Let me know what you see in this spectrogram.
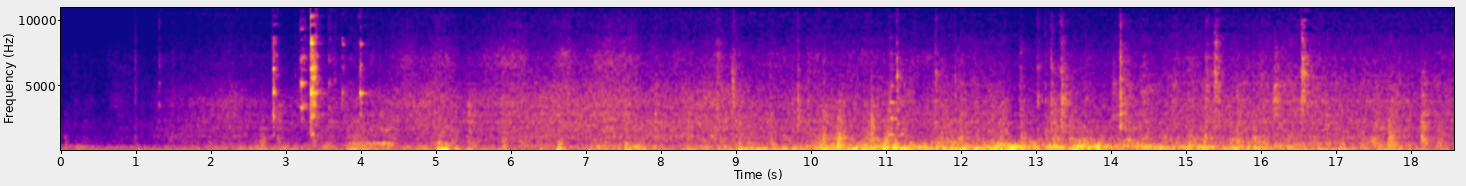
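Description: Kintetsu Blue Symphony limited express train running on the rails, a steady rumble with the wheels clicking over rail joints, growing louder about ten seconds in.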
